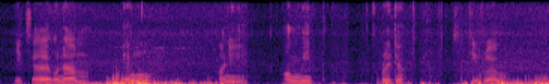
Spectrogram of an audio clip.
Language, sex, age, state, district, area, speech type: Nepali, male, 18-30, West Bengal, Kalimpong, rural, spontaneous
